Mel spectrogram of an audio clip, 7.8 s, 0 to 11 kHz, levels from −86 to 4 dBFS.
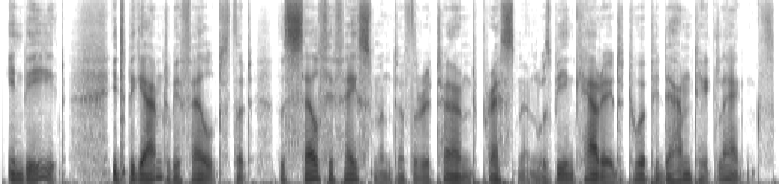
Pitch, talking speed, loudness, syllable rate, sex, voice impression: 90 Hz, 160 wpm, -23 LUFS, 4.7 syllables/s, male, masculine, adult-like, tensed, slightly hard, clear, slightly fluent, raspy, cool, calm, slightly mature, friendly, reassuring, wild, slightly lively, kind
